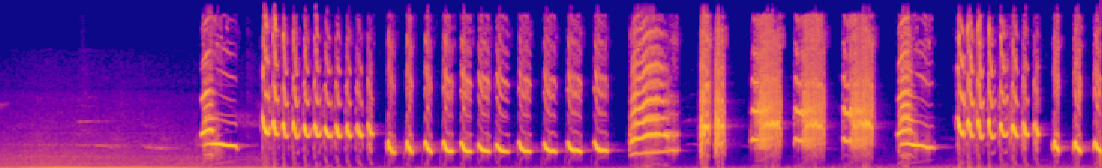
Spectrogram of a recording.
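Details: Orange-headed thrush in full, loud song: long series of rapid, evenly repeated high notes, each a sharp downward-flicking whistle, broken by dense rushing bursts of chatter, after a brief quiet start with low hum.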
